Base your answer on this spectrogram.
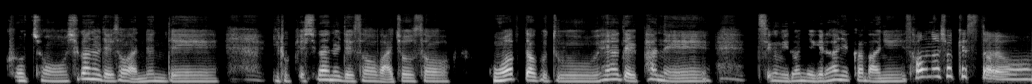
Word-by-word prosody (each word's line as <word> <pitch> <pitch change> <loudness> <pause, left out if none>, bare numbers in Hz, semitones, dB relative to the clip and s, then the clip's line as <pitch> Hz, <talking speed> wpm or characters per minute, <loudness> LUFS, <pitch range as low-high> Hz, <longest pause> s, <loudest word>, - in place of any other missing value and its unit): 그렇죠. 160 -3 -1
시간을 245 +5 +3
내서 160 0 0
왔는데 145 0 -2 0.5
이렇게 165 -4 -6
"시간을 205 +5 +3
내서 155 0 -1
와줘서 145 +2 -1 0.4
고맙다."고도 150 -8 +2
해야 225 +3 +2
될 160 -8 +2
판에 150 - -2 0.4
지금 175 - -4
이런 165 +2 -2
얘기를 155 +4 0
하니까 200 -4 0
많이 145 -1 -1
서운하셨겠어요.. 350 -9 +1
160 Hz, 295 characters per minute, -22 LUFS, 145-205 Hz, 0.5 s, 시간을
